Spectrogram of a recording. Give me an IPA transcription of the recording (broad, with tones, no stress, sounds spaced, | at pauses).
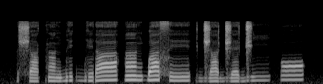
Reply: ʃ a˨ k ã˧ ɡ͡b e˦ ɡ͡b e˧ ɾ a˦ | ã˦ ɡ͡b a˦ s e˧ | d͡ʒ a˨ d͡ʒ ɛ˨ d͡ʒ i˧ | ɔ˦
